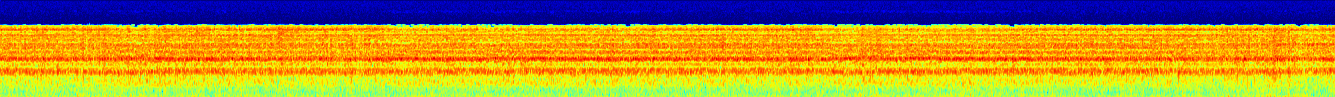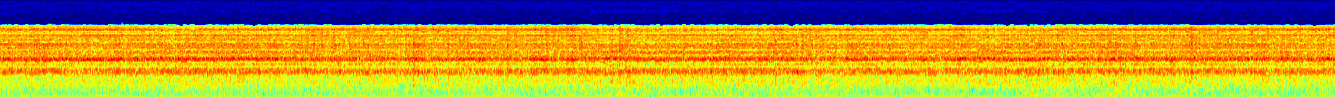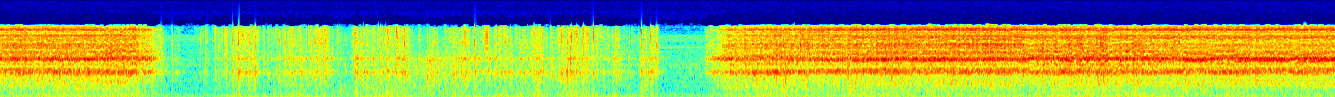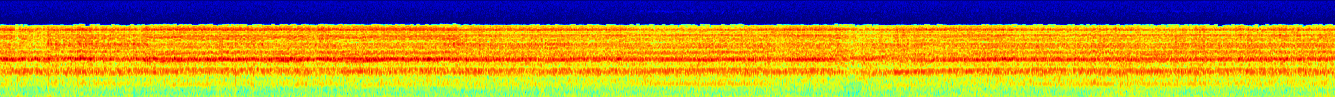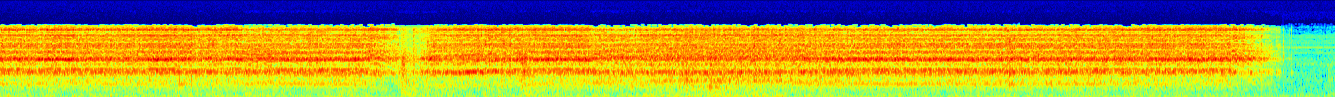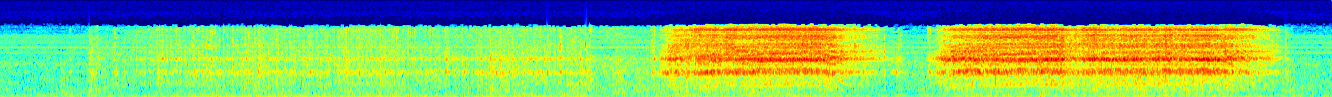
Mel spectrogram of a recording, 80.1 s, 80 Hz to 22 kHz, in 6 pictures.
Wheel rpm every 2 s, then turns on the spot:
160, 160, 160, 160, 160, 160, 160, 160, 160, 160, 160, 160, 160, 160, 40, 20, 30, 150, 160, 160, 160, 160, 160, 160, 140, 160, 160, 160, 130, 150, 160, 160, 160, 10, 30, 20, 30, 100, 120, 110.
28-32 68-72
